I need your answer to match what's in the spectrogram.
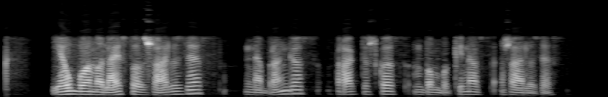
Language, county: Lithuanian, Vilnius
